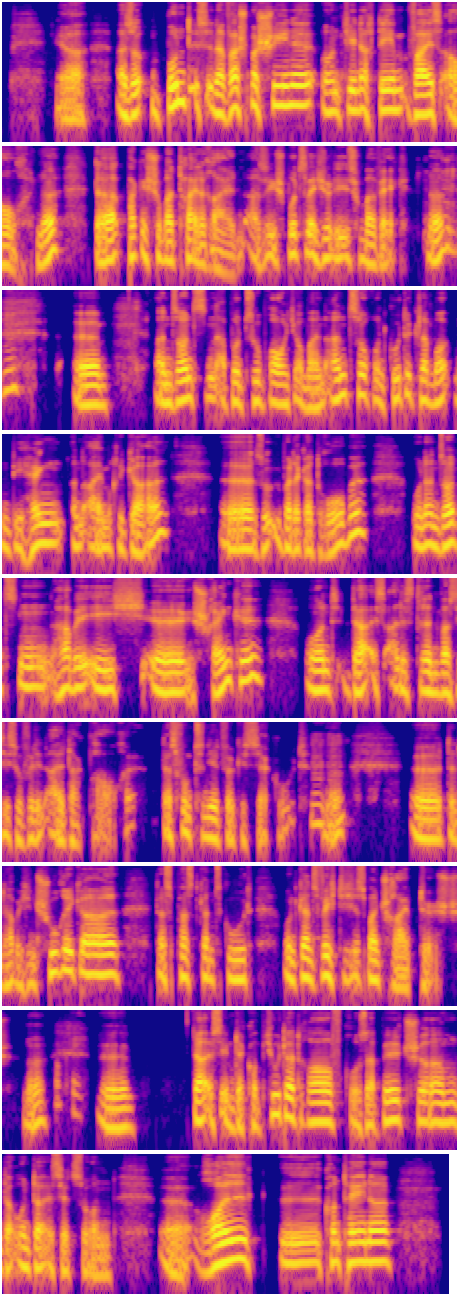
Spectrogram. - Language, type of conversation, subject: German, podcast, Wie schaffst du Platz in einer kleinen Wohnung?
- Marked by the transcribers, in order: none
